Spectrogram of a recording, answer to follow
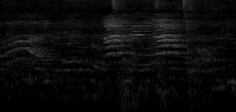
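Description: Young children's voices: a few short, high-pitched calls and babbles about half a second apart, with a gliding pitch.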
